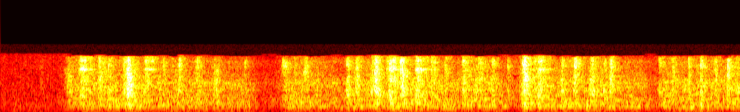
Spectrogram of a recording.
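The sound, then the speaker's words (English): Rapid keyboard typing during a conference call, a dense stream of light clicks that starts after a brief quiet and continues with short pauses. The sound is not loud, and no one talks. “And please do mute if you are not speaking, and especially if you are typing.”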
